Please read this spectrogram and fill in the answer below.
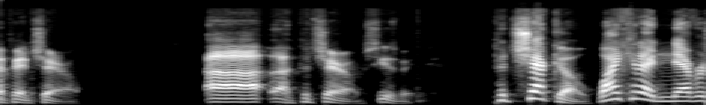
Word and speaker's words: Pacheco: on the inside run by pent Carol uh panchero and then the other one on the outside run by panchero uh pachero excuse me Pacheco why could I never say his name right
